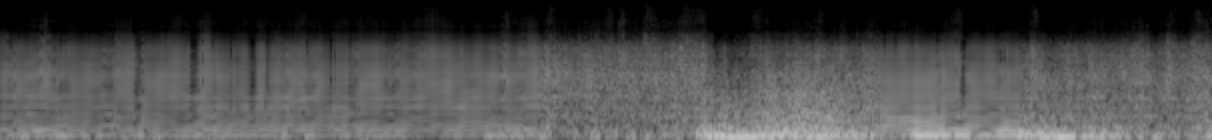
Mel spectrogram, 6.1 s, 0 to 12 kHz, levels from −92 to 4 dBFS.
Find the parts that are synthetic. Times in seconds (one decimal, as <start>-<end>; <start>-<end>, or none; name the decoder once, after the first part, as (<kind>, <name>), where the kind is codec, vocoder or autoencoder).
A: 0.0-2.7 (vocoder, BigVGAN v2); 4.4-5.1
